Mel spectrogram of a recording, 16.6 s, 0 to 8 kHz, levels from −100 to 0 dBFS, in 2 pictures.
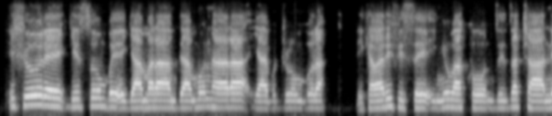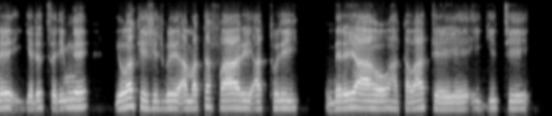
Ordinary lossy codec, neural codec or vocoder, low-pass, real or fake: Opus, 32 kbps; codec, 16 kHz, 16 kbps, FunCodec, trained on LibriTTS, 50 frames a second; 7.2 kHz; fake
